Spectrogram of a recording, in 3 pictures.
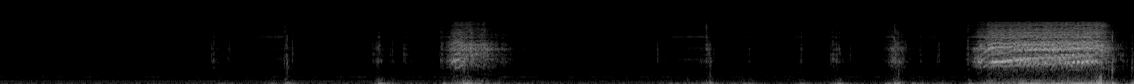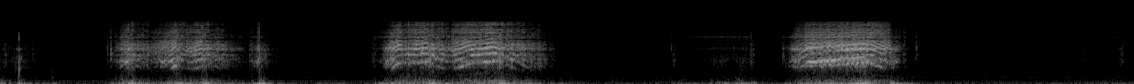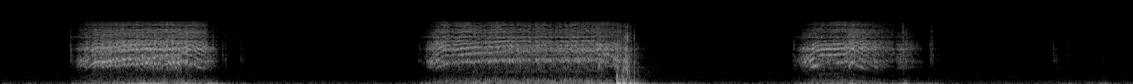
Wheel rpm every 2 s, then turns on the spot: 0, 0, 10, 0, 10, 80, 30, 50, 30, 40, 20, 30, 50, 60, 70, 40, 10.
4-6 10-12 20-22 24-26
